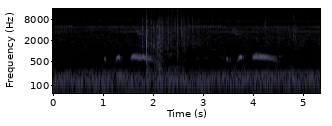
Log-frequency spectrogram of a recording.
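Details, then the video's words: Two coo phrases from a spotted dove, brief hoots then a drawn-out throaty note, separated by a short burst of rustling noise, all over a steady low rumble and high drone. "suara burung tekukur"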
